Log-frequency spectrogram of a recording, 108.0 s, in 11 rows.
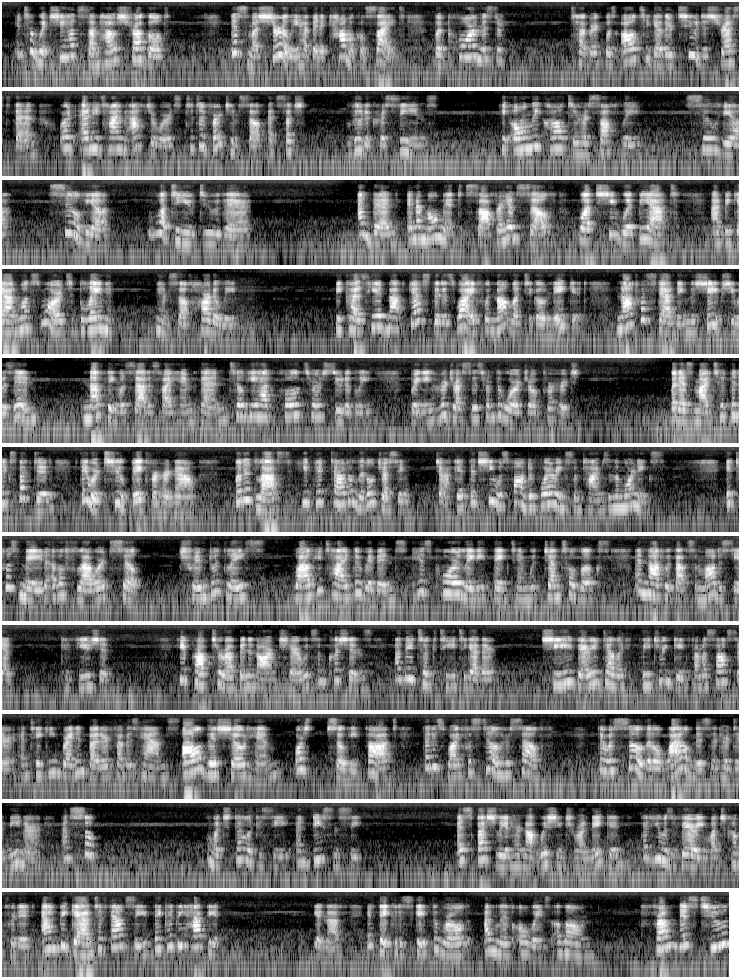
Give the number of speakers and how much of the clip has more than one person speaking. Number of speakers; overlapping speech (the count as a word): one, no overlap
